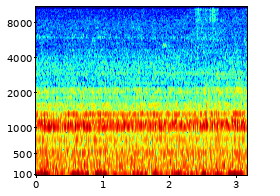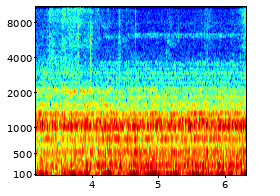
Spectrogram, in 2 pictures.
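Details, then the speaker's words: Hcalory Tool Box diesel heater running normally after start-up; low, even hum with soft steady pulse, no rattling or ticking, very quiet. "There you have it. This thing is doing what it is designed to do. Listen how quiet it is."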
